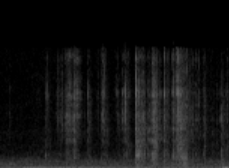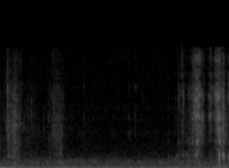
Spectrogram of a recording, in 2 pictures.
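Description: Faint crinkling and rustling of a foil trading-card pack wrapper and cards being handled, in a few short bursts about a second in, around two seconds in and near the end.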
